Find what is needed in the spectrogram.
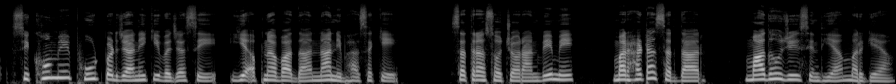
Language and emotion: Urdu, neutral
